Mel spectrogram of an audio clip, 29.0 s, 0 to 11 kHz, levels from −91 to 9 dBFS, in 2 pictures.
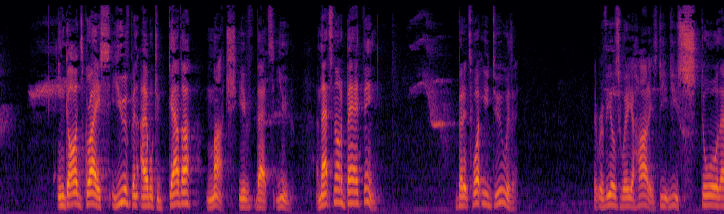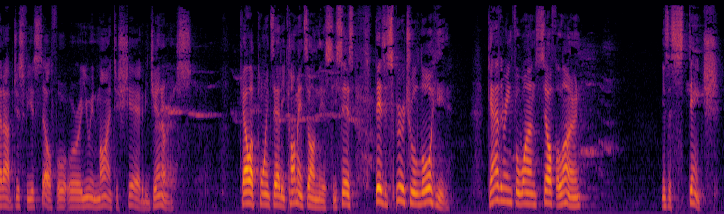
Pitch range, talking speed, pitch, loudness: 130-180 Hz, 155 wpm, 150 Hz, -23 LUFS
